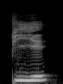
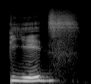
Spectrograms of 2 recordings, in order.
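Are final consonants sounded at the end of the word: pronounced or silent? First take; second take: silent; pronounced. First: The word ends in a vowel, no final consonants. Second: The word ends with audible final consonant sounds. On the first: The speaker calls it right. "É apenas pied" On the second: The speaker calls it wrong. "não é pieds"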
